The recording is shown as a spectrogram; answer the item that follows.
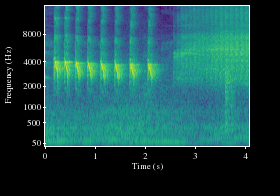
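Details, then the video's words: Grey-cheeked bulbul, played to stir a caged bird into song: a steady run of eight chattering, slightly ringing notes repeated roughly four times a second, giving way to a broad steady hiss. "pancingan cucak jenggot biar bunyi"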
